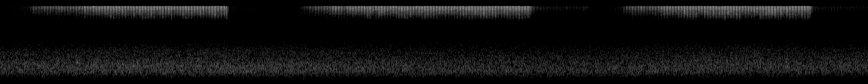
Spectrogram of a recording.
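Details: Steppe bush-cricket (Montana montana) singing at Siegersdorf, Austria, on 15 June 2020. Continuous very high-pitched buzzing trills last about two seconds each, separated by one-second pauses, over a steady broadband hiss.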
